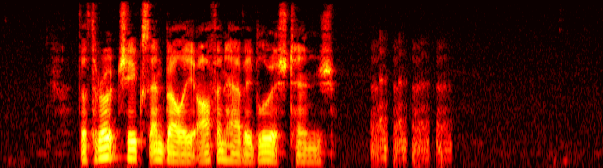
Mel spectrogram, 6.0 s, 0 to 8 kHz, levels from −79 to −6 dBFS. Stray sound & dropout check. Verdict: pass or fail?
fail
